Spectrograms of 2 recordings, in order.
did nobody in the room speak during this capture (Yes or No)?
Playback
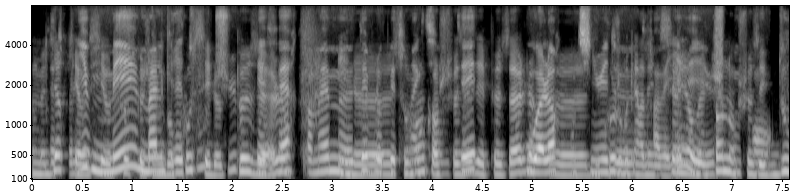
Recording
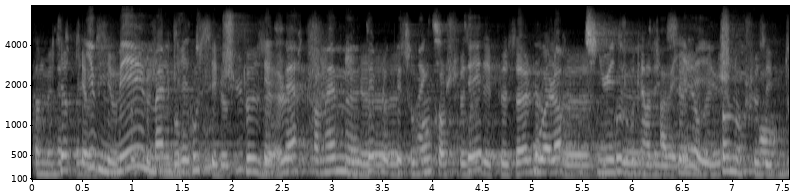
Yes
